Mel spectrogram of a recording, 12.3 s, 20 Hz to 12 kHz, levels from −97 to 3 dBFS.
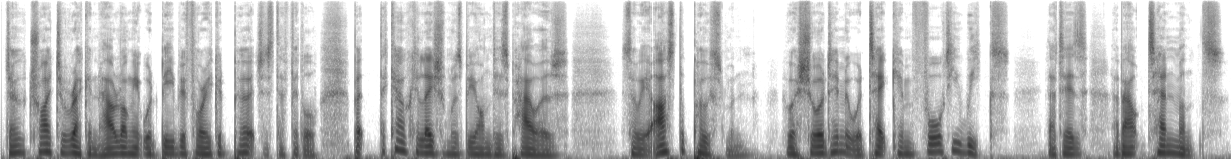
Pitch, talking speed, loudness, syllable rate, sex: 95 Hz, 195 wpm, -25 LUFS, 5.6 syllables/s, male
